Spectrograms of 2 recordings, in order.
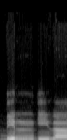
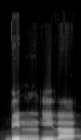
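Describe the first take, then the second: The two takes are said the same way.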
